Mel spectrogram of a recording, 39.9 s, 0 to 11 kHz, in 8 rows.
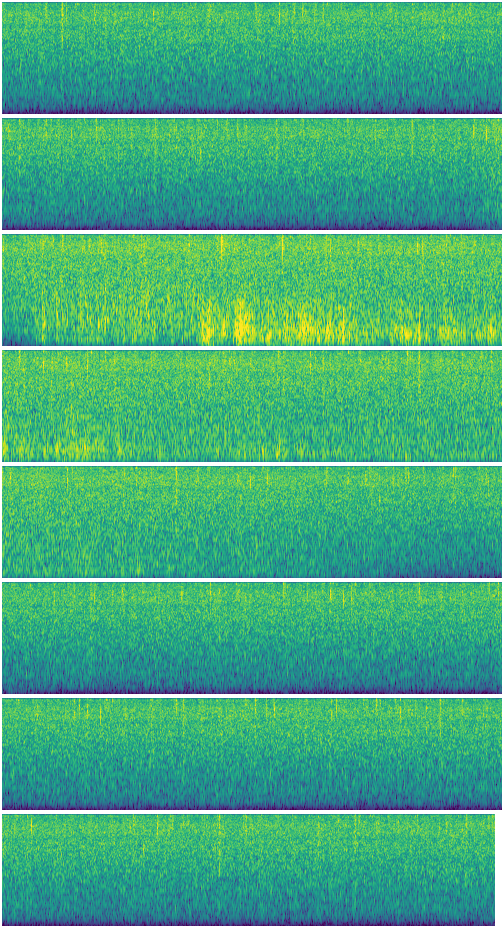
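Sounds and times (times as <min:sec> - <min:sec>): steady rain: 0:00.0 - 0:39.9
rolling thunder: 0:10.2 - 0:23.6.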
